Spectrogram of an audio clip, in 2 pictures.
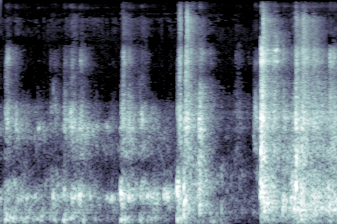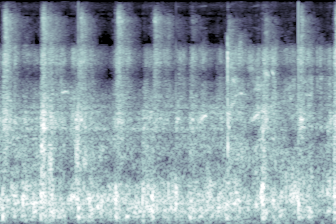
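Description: Passenger train wheels clattering over the rail joints, a rapid clickety-clack over a running rumble. About three seconds in, after a brief dip, the noise jumps suddenly much louder.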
